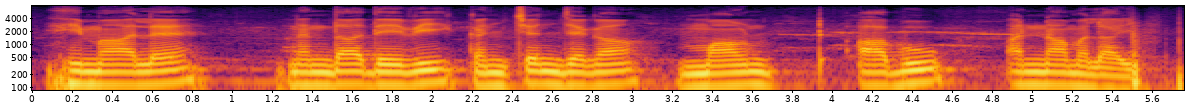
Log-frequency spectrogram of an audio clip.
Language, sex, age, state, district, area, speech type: Urdu, male, 18-30, Bihar, Saharsa, rural, spontaneous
